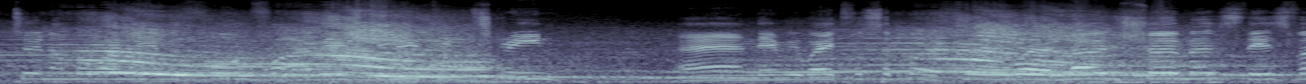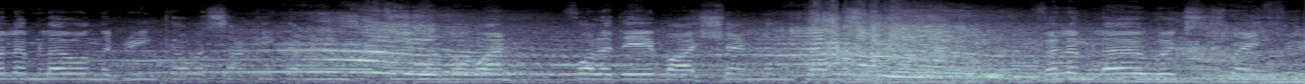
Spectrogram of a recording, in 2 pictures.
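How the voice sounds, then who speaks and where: High-voiced male motorsport commentator over loud noise. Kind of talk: live motorsport race commentary. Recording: loud engine and outdoor track noise. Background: motorcycles and vehicle noise.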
